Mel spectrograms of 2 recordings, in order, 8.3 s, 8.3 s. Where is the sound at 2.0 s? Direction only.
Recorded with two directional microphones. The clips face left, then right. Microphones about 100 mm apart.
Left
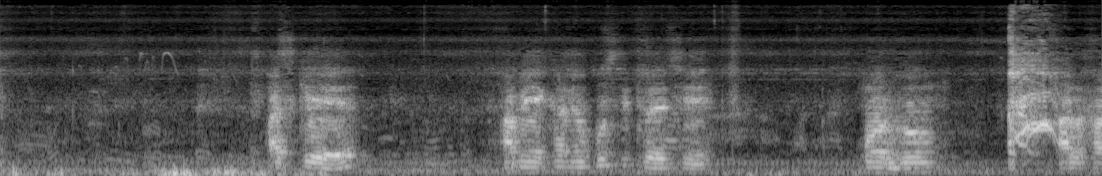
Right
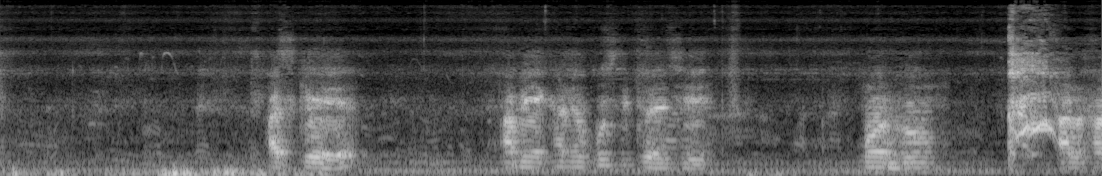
10° right (ahead or behind).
